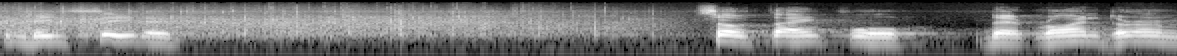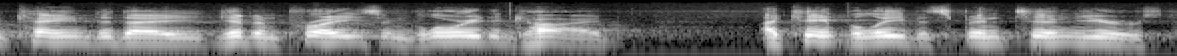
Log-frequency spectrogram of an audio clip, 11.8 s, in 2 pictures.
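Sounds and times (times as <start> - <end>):
audience applause: 0.0 - 3.4
speech: 0.2 - 1.1, 3.5 - 9.0, 9.7 - 11.7.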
